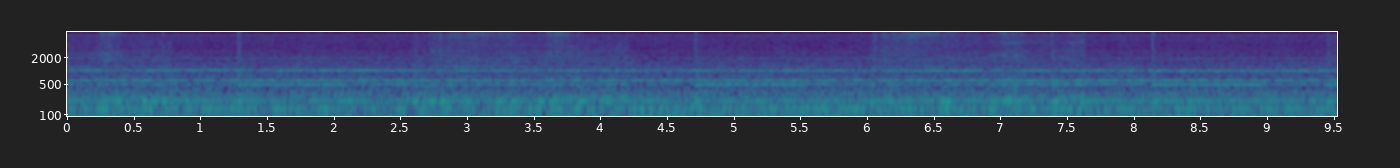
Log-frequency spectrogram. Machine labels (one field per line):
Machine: slide rail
